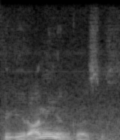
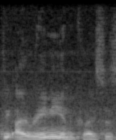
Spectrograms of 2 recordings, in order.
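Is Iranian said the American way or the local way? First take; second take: local; American. First: Iranian is said with the local pronunciation. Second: Iranian is said with an American pronunciation. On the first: The speaker calls it right. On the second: The speaker calls it wrong.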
